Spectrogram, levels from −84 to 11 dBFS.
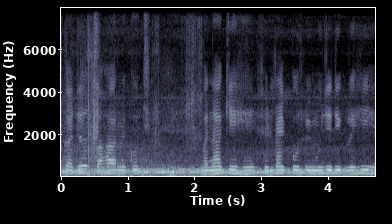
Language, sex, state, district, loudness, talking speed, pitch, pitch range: Hindi, male, Arunachal Pradesh, Lower Dibang Valley, -17 LUFS, 125 wpm, 110 Hz, 80-115 Hz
